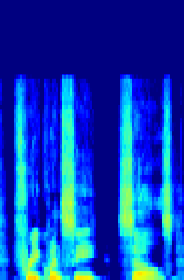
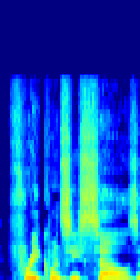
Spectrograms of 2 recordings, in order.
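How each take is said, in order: First: Frequency sells, slow with weight on Frequency; slow emphatic slogan. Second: Said in the usual way. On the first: Shown as a demonstration. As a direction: drive the slogan home slowly, leaning on Frequency. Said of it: "Frequency sells is what we used to say". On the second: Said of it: "is what we used to say".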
